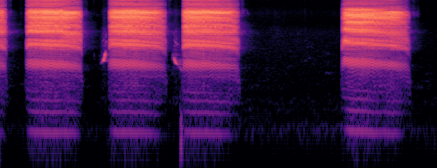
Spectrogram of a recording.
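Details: Rose-ringed parakeet screeching: loud, harsh, grating cries, each lasting nearly a second. Three come in quick succession, then a pause of over a second before a fourth follows.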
